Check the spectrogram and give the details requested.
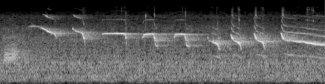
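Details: Indonesian jalak suren (Asian pied starling) fighting song used for tutoring caged birds: a string of bright, downslurred whistles repeated roughly every quarter second, ending in one long falling whistle.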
